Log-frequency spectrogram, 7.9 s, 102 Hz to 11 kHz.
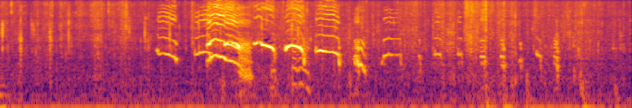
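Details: Field-line Labrador Retriever puppies, 25 days old, indoors at their first weaning meal: a burst of high, whiny whimpers and squeals, many falling or arched tones in quick succession, then tapering into scattered softer whines over a low steady hum.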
